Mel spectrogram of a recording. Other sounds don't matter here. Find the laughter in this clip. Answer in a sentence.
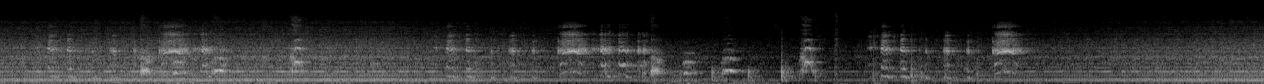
The laughter can be heard from 0.3 to 2.3 s, from 4.3 to 6.5 s and from 8.7 to 10.2 s.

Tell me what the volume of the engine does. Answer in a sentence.
The volume of the engine goes down, then up.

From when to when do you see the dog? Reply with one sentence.
You can hear the dog from 1.4 to 3.1 s and from 6.5 to 8.2 s.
